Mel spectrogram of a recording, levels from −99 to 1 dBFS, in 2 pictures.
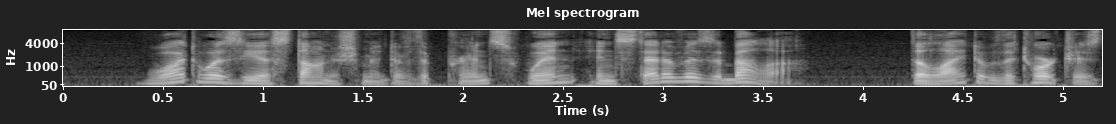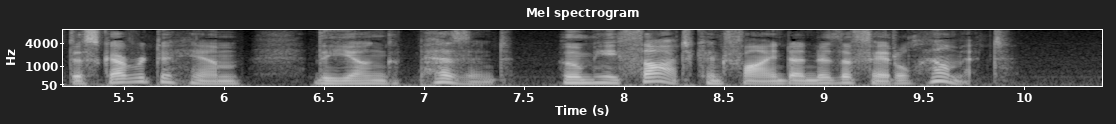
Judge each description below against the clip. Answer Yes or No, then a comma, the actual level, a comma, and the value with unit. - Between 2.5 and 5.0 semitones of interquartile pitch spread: No, wide, 5.4 semitones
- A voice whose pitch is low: Yes, low, 110 Hz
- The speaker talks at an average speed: Yes, average, 175 wpm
